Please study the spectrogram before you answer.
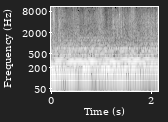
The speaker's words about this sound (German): Dann hörst du etwas anderes, ein tieferes, rhythmisches Rascheln.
